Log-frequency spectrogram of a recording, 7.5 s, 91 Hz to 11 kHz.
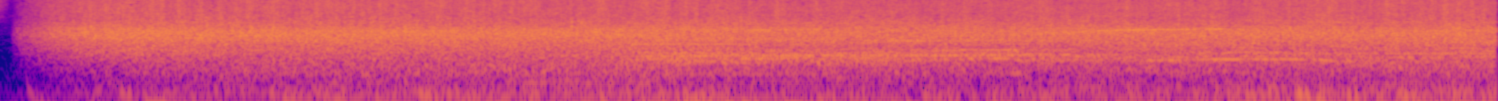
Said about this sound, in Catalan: Ovació de no sé quants minuts que va durar perquè la compositora barcelonina Raquel García Tomás s'ha convertit en la segona dona en els 176 anys d'història del Liceu, per ser la primera catalana, sí. En estrenar òpera.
